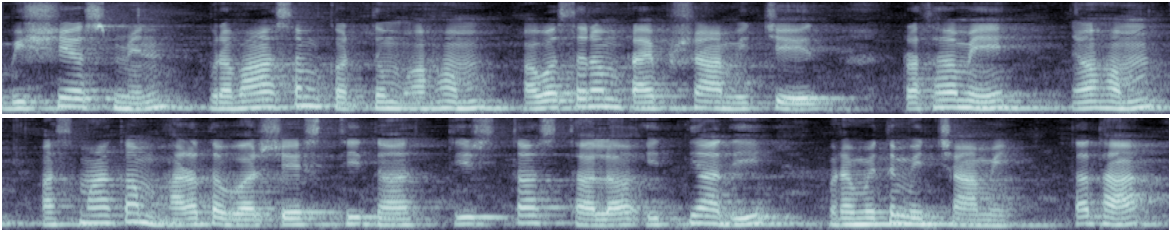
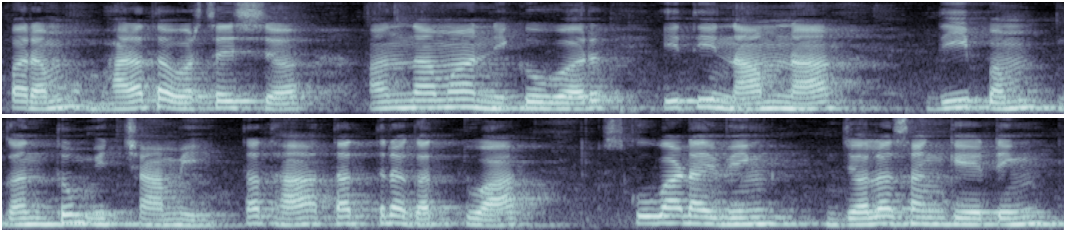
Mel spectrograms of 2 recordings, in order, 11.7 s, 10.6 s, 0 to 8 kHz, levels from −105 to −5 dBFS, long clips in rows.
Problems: none marked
